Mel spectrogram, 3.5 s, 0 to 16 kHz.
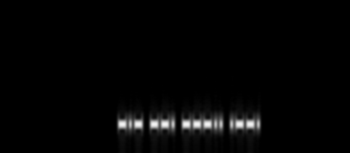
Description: Morse code, heard as a keyed tone, about 44 wpm, 700 Hz. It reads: KG8P
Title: USA Call Signs - 6x Character Spacing - 45wpm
